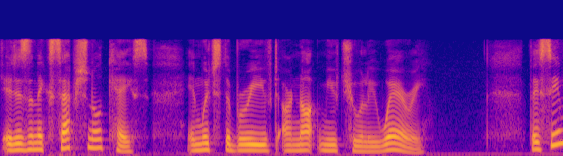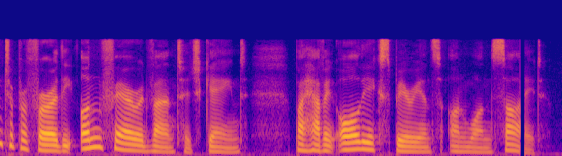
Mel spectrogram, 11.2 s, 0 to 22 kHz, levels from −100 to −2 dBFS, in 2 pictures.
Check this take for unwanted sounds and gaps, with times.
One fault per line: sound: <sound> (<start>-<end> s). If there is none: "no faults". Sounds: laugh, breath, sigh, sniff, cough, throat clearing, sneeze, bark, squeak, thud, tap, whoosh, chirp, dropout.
sound: dropout (10.8-10.9 s)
